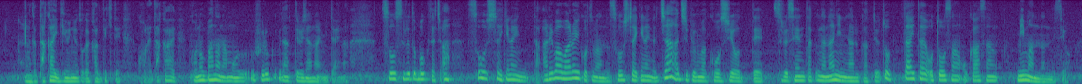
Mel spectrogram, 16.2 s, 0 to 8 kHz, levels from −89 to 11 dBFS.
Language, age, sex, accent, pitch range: Japanese, 40-59, male, native, 115-165 Hz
